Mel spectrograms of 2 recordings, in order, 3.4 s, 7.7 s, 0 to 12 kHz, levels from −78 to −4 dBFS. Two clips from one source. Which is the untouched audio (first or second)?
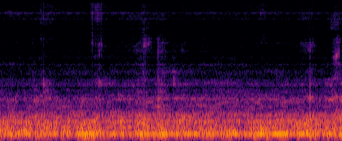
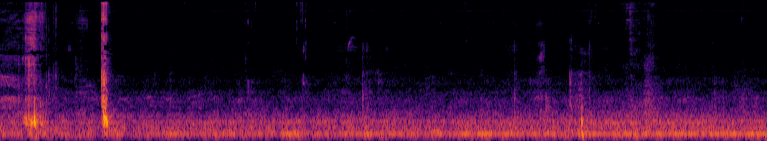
second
